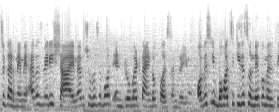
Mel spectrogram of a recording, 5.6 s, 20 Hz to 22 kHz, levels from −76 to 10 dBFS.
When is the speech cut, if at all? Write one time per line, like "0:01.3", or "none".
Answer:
0:03.8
